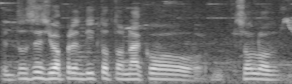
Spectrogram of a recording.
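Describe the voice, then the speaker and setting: A man is talking. His intonation is fairly even. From Mexico, Sierra Norte de Puebla. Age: 60s. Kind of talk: interview testimony. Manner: halting, with fillers.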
